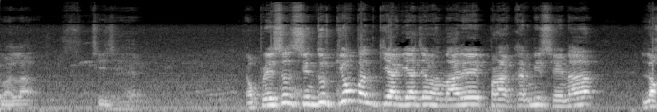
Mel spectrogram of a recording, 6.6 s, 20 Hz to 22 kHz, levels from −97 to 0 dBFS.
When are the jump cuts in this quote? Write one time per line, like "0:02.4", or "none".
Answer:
none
